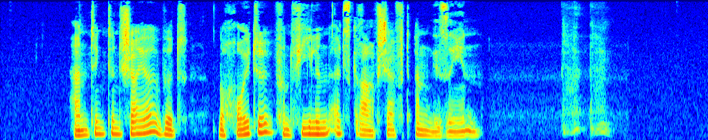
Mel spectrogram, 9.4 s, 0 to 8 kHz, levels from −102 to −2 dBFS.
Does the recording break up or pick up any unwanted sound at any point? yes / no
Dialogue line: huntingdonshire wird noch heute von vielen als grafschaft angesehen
yes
